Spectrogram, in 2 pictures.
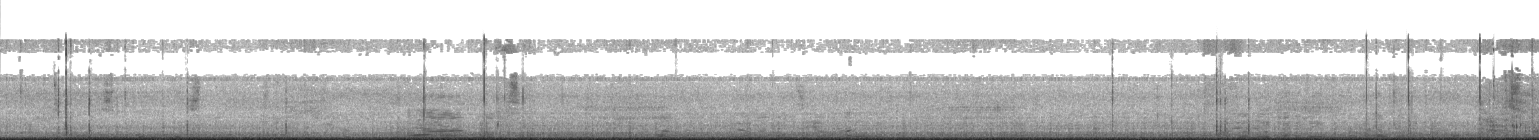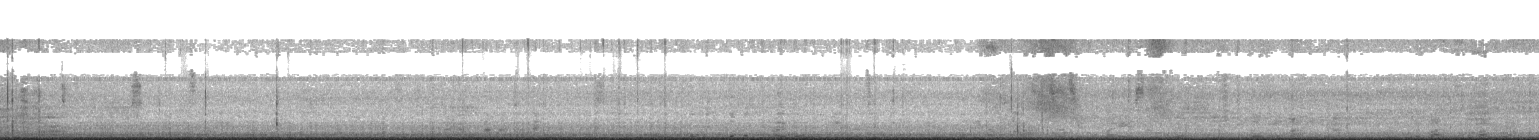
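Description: Steady jet airliner cabin noise in flight: a constant low roar of the engines and airflow heard inside the passenger cabin.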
